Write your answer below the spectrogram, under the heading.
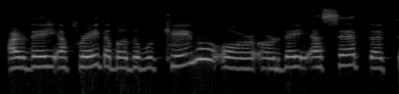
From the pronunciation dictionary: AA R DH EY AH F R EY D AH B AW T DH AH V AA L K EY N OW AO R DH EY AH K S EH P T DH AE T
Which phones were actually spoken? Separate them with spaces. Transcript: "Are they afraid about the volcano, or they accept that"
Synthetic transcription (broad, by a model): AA R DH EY AH F R EY D AH B AW T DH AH B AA K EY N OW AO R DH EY AH K S EH P T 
